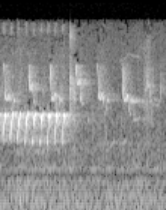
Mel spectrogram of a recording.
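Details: Nightingale delivering a fast burst of about ten identical repeated notes, then a few separate high whistled notes trailing off.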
